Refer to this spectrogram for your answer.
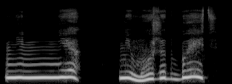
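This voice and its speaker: A woman reading an audiobook, voicing a flustered, tipsy housekeeper who babbles in a shrill voice. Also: normal speed, dark tone, no room sound, clean studio sound, close to an everyday voice. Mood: terrified.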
